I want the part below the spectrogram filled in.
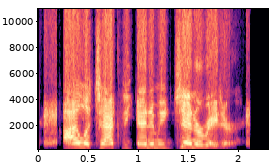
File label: Self Attack Generator, Female; T2 Female 04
